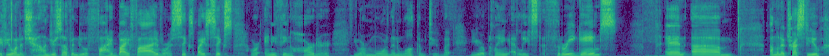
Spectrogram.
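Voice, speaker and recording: A man speaks in a normal speaking voice. His pitch is fairly high, with ordinary pitch variation. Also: moderate pace. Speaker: schoolteacher. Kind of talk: tutorial.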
